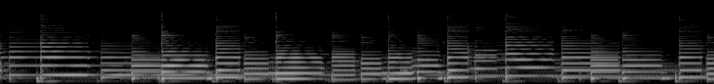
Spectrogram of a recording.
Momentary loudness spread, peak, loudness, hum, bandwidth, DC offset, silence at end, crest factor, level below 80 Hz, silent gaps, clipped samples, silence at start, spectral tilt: 6 LU; -16 dBFS; -32 LUFS; none; 16.5 kHz; under 0.1%; 0 s; 16 dB; -76 dBFS; none; under 0.1%; 0 s; -5.5 dB/octave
